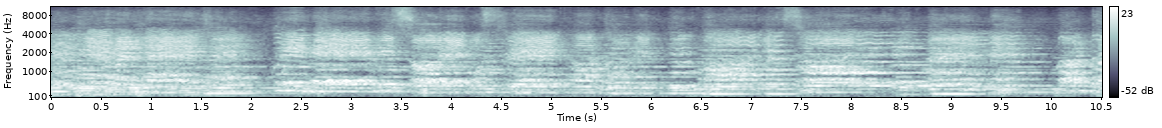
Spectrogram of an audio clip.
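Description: Mixed chorus of men's and women's voices singing a Baroque opera chorus together, phrase after phrase, with a short break in the sound about two seconds in.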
